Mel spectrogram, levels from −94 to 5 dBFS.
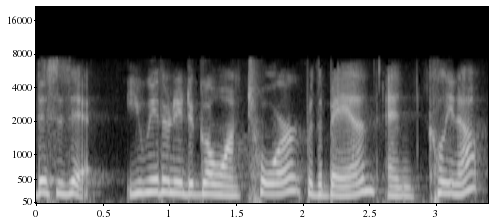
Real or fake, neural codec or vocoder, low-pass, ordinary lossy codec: fake; vocoder, 44.1 kHz, 128 mel bands every 512 samples, BigVGAN v2; 7.2 kHz; AAC, 48 kbps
